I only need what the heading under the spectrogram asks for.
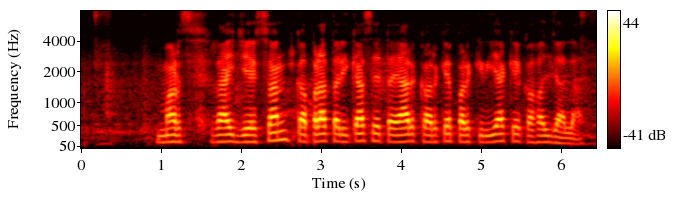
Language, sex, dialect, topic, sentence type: Bhojpuri, male, Southern / Standard, agriculture, statement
